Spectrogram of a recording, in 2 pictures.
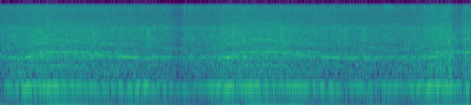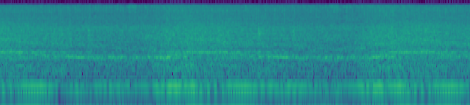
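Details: Subaru engine revved repeatedly; as revs fall after each blip, a tinny metallic rattle is heard, seemingly from the turbo area.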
